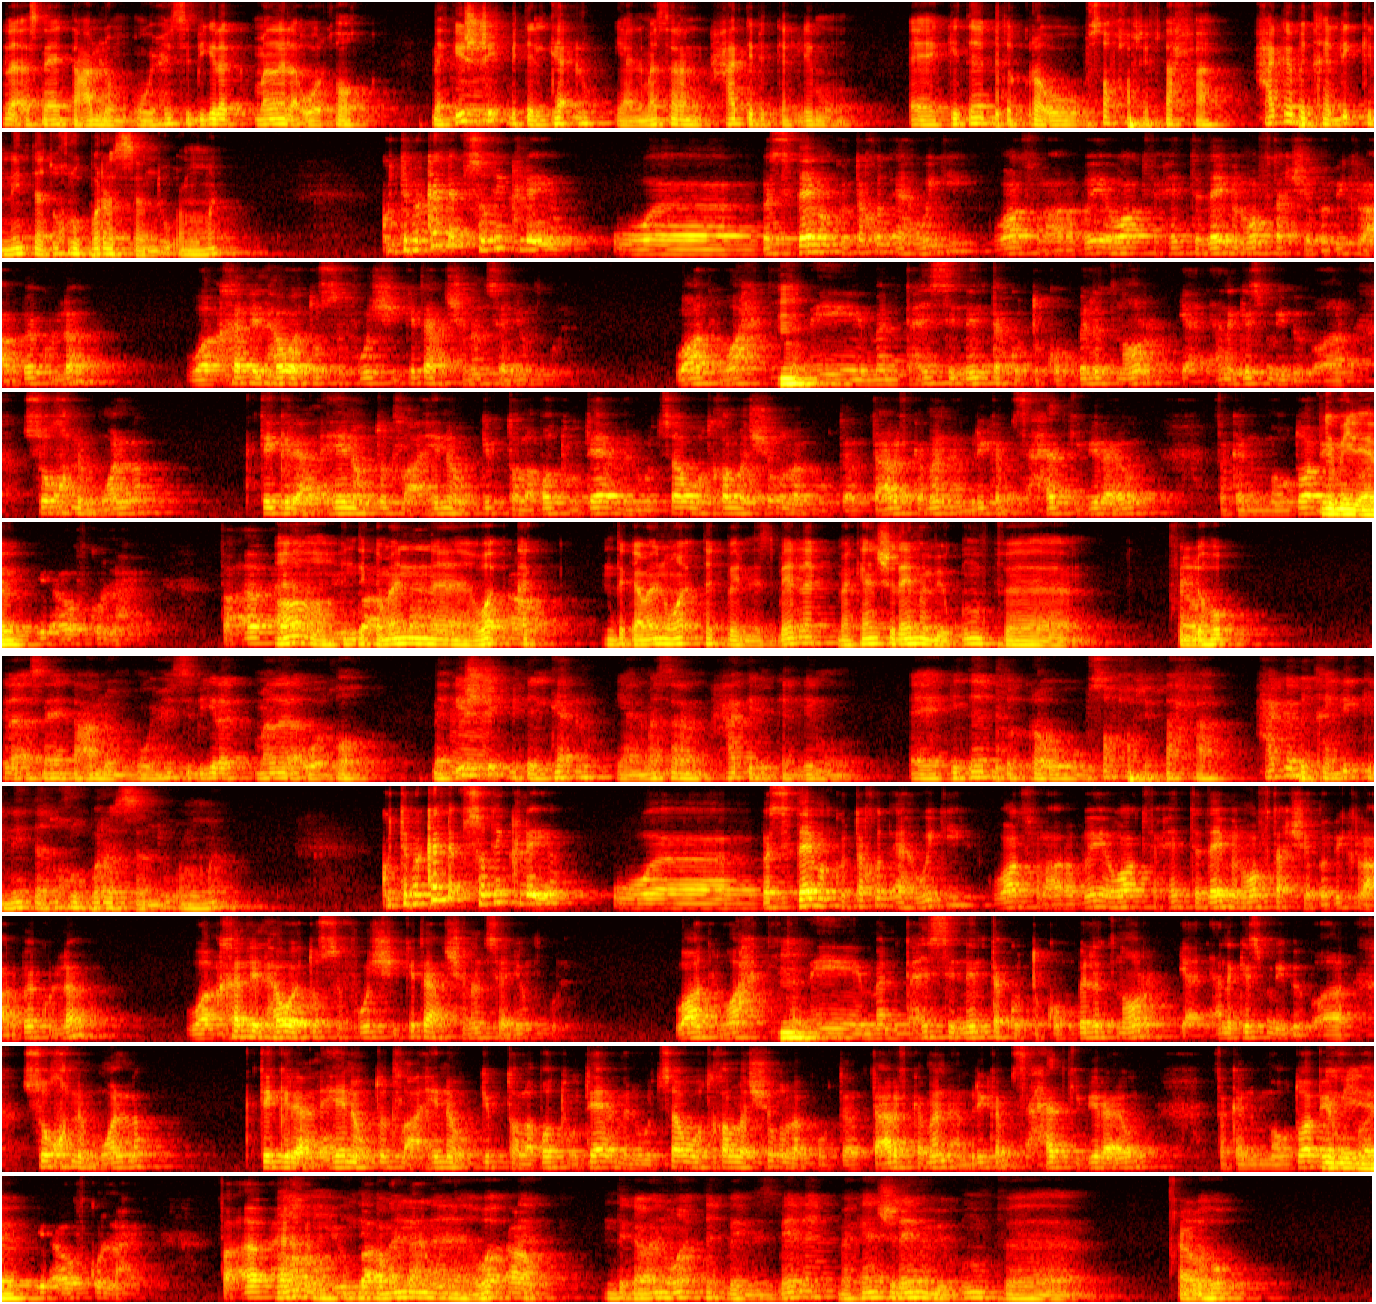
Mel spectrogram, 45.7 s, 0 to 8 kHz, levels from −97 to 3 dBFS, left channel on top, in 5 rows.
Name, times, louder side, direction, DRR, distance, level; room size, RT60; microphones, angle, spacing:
voice 1, 0.0-2.3 2.9-5.6 6.0-8.1 8.4-10.6 23.5-23.6 36.2-36.7 38.4-39.9 40.6-43.8 44.4-44.7, left 4 dB, 50° left, 6 dB, 0.3 m, -28 dB
voice 2, 11.8-12.9 13.2-18.8 19.5-21.8 22.8-23.3 23.7-24.8 25.3-28.4 29.2-30.5 30.8-35.0 35.6-36.6 36.9-37.5 38.0-39.5 39.9-40.1 44.4-44.6, right 1 dB, 35° right, 5 dB, 0.5 m, -30 dB
5.5 x 2.2 x 3.6 m, 0.65 s
head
